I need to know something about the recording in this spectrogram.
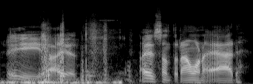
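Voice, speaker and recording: A young man in his twenties who was a former student, telling his story haltingly with many fillers over a dull, lo-fi call line. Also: low voice, lively intonation, vocal fry, bright, forceful tone. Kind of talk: casual personal account.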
